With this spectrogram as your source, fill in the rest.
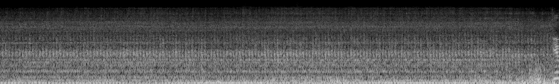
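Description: Budget boat's engine idling while its carburetor is adjusted, a loud steady close rumble that holds even throughout, with no change in rhythm.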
